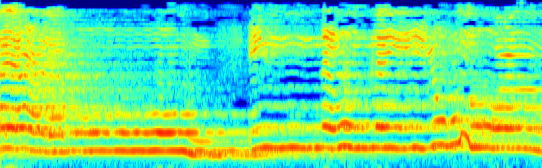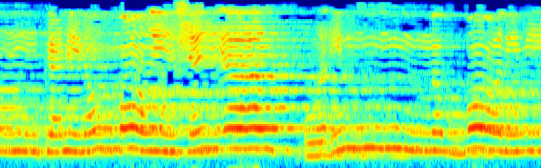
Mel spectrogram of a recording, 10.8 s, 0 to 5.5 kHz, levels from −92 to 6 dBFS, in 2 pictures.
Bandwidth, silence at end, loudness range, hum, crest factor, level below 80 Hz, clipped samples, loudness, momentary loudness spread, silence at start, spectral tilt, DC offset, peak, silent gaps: 5.4 kHz; 0 s; 1 LU; none; 14 dB; -56 dBFS; under 0.1%; -14 LUFS; 7 LU; 0 s; -4.5 dB/octave; under 0.1%; 0 dBFS; none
